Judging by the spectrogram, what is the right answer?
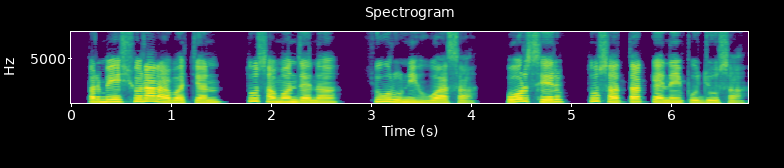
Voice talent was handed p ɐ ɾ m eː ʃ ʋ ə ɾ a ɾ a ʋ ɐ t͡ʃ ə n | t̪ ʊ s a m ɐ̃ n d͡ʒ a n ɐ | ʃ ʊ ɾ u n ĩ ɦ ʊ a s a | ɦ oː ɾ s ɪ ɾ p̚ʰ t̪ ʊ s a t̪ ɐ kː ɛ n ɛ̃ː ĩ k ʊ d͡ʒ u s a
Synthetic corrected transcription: p ɐ ɾ m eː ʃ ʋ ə ɾ a ɾ a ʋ ɐ t͡ʃ ə n | t̪ ʊ s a m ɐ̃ n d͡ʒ ɛ n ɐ | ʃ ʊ ɾ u n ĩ ɦ ʊ a s a | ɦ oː ɾ s ɪ ɾ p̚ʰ t̪ ʊ s a t̪ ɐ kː ɛ n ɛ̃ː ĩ p ʊ d͡ʒ u s a

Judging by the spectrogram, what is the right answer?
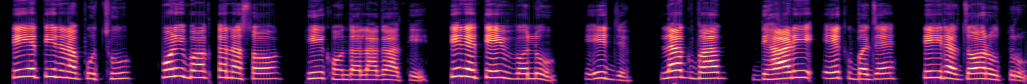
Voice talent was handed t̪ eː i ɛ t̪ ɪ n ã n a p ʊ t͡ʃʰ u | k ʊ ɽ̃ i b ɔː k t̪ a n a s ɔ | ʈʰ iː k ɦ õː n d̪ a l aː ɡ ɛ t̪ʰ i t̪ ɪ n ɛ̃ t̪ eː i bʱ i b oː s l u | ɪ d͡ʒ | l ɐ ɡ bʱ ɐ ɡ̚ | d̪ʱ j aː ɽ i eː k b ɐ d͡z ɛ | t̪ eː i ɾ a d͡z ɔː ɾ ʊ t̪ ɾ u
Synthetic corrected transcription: t̪ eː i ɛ t̪ ɪ n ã n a p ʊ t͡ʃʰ u | k ʊ ɽ̃ i b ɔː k t̪ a n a s ɔ | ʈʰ iː k ɦ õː n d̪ a l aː ɡ a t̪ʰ i t̪ ɪ n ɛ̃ t̪ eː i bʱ i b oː l u | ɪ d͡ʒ | l ɐ ɡ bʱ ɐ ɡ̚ | d̪ʱ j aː ɽ i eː k b ɐ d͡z ɛ | t̪ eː i ɾ a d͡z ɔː ɾ ʊ t̪ ɾ u

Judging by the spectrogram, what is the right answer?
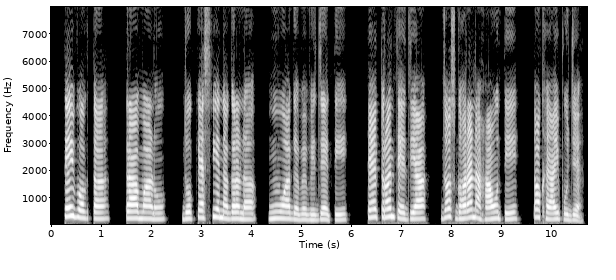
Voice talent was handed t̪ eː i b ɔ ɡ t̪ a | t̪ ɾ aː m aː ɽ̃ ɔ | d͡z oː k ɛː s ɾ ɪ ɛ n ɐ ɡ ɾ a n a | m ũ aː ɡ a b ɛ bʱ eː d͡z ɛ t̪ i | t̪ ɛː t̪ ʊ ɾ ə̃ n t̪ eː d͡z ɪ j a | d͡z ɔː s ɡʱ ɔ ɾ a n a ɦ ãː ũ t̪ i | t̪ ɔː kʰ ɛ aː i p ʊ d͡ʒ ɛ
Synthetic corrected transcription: t̪ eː i b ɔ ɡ t̪ a | t̪ ɾ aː m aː ɽ̃ u | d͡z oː k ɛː s ɾ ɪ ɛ n ɐ ɡ ɾ a n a | m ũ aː ɡ ɛ b ɛ bʱ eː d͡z ɛ t̪ i | t̪ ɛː t̪ ʊ ɾ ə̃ n t̪ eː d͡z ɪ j a | d͡z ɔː s ɡʱ ɔ ɾ a n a ɦ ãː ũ t̪ i | t̪ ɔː kʰ ɛ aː i p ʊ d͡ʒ ɛ

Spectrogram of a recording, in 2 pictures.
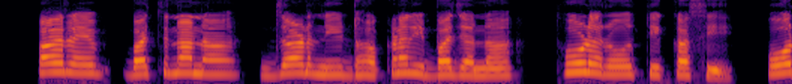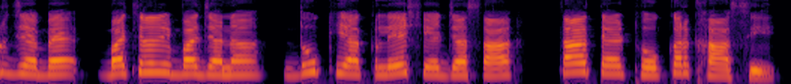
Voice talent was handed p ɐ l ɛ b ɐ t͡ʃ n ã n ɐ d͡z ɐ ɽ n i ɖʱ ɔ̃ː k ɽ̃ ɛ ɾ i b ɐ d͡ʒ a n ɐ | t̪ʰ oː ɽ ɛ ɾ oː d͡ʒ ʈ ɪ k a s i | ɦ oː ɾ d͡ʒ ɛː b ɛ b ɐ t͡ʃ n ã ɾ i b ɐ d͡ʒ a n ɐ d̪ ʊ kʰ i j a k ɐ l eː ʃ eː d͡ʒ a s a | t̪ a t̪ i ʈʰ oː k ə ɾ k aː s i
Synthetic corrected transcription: p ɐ ɾ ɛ b ɐ t͡ʃ n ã n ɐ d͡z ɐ ɽ n i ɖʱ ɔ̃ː k ɽ̃ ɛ ɾ i b ɐ d͡ʒ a n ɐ | t̪ʰ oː ɽ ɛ ɾ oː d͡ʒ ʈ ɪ k a s i | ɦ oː ɾ d͡ʒ ɛː b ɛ b ɐ t͡ʃ n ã ɾ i b ɐ d͡ʒ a n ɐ d̪ ʊ kʰ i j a k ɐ l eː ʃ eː d͡ʒ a s a | t̪ a t̪ ɛ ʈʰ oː k ə ɾ kʰ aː s i

